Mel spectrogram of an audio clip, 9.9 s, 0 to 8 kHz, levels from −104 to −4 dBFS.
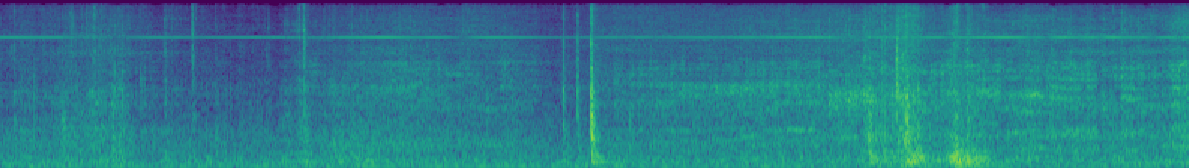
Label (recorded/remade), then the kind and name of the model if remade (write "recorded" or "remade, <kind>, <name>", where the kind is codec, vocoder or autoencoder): recorded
